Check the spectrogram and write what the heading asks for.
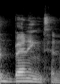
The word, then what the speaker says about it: Bennington: His name is Chester Bennington, right? Or Bennington or something like that? No, I think you said it right the first time. Bennington, okay.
